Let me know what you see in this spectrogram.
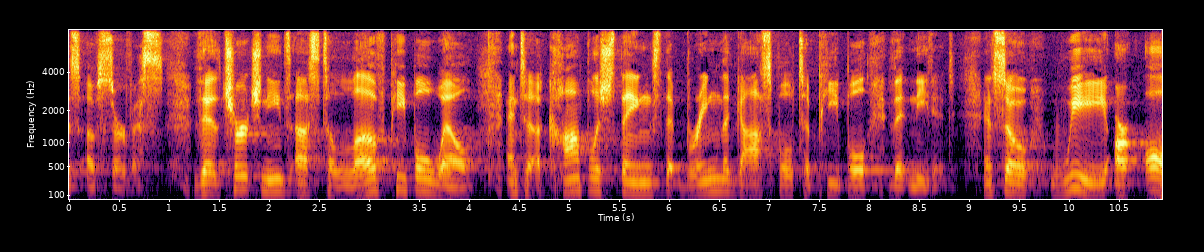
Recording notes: Recorded Live 7/31/2022 at Pleasant Ridge Church of Christ (Arlington, TX)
